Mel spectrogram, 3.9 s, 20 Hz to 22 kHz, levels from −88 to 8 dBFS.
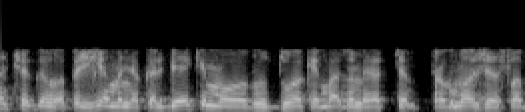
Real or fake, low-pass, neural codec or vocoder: fake; 3.6 kHz; codec, 16 kHz, 16 kbps, FunCodec, trained on Chinese and English, 50 frames a second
